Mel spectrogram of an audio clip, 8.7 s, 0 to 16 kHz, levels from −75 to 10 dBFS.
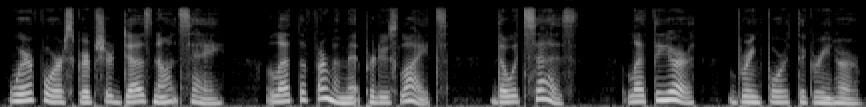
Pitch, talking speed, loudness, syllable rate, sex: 200 Hz, 145 wpm, -17 LUFS, 4.3 syllables/s, female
